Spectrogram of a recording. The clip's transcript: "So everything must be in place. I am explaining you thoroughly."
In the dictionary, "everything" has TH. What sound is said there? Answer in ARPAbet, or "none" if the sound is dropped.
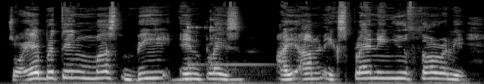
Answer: T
